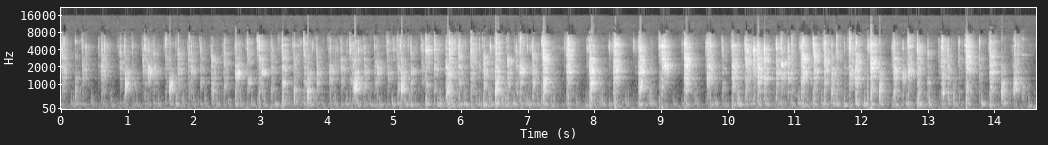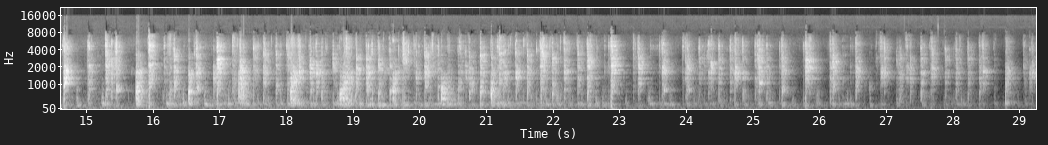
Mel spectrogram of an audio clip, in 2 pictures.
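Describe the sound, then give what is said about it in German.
Continuous rapid clapping and tapping on the body to create resonance and sound, an experimental recording made on cassette in the 1980s. It is fairly loud, a dense, irregular patter of hand strikes that barely pauses throughout. No voices are heard. “da gehörte für mich dann auch, weil Stimme gehört ja zum Körper, auch die Idee mit rein, also es war einfach fließend, dass wir vielleicht auch mit Klatschen oder mit Klopfen auf den Körper eine Resonanz erzeugen und damit auch Klang.”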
